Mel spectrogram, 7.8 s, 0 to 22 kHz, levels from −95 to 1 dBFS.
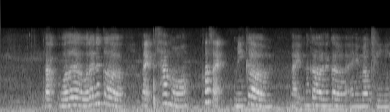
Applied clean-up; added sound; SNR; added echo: none; none; none; none.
